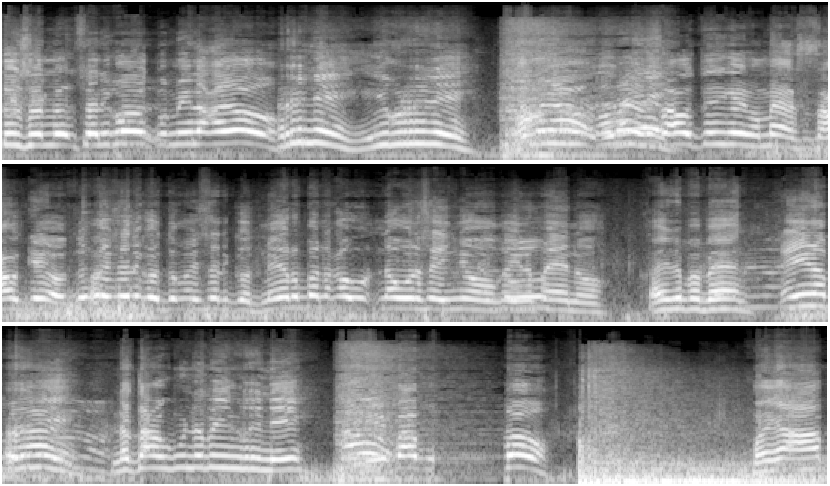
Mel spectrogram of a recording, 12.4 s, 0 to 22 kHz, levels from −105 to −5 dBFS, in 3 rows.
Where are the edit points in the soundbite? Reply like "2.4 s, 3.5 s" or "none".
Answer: none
